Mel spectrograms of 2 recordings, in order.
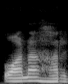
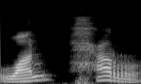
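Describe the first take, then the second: First: A vowel is inserted between n and h. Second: The n runs straight into the h. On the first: The speaker calls it wrong. "ওয়ানাহার যেন না হয়" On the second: The speaker calls it right. "উচ্চারণ হবে ওয়ান হার"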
